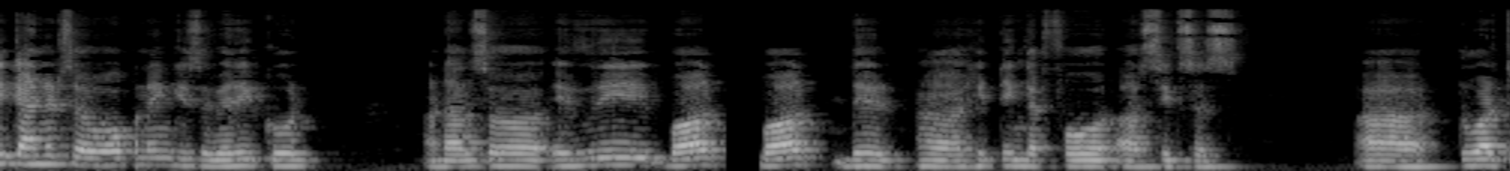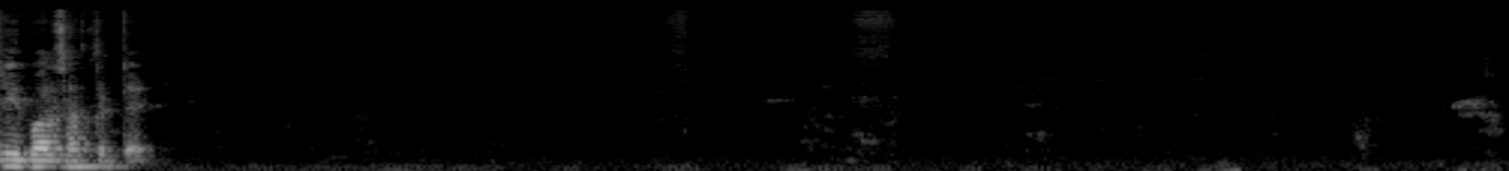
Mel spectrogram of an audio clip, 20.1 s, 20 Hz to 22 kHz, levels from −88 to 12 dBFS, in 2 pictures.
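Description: A stream reconnect occurs at 4.84 to 5.46 s. The speech cuts out for 0.19 s while the player loses its connection, reconnects and starts a fresh decoder mid-stream. Because the server resends a burst of buffered data, playback resumes about 0.43 s earlier than where it dropped, so a short stretch of speech is heard twice. The first frame after the restart fades in, which softens the re-entry.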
